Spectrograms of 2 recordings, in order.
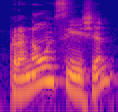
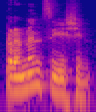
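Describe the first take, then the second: First: Pronunciation as pro-NOUN-see-ay-shun; mispronounced pronunciation. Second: Pronunciation as pro-NUN-see-ay-shun; correct pronunciation. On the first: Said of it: "not pronunciation". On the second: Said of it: "it's pronunciation". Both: Shown as a demonstration.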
